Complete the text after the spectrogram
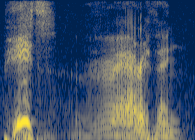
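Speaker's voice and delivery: very high, loud kobold echo; puffed-up little creature squawk; proud crier. Acted. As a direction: squawk it proudly, parroting the chief. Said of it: "The crier swells with pride".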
